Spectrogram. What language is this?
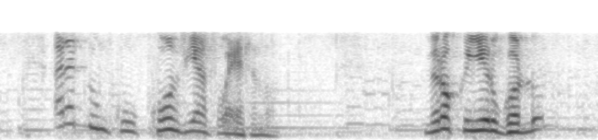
Fula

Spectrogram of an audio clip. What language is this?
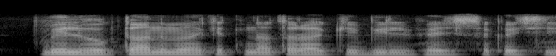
Maithili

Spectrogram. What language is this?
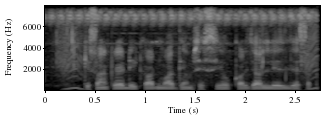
Maithili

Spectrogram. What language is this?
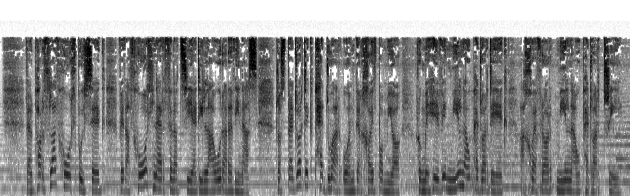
Welsh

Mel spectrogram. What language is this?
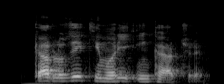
Italian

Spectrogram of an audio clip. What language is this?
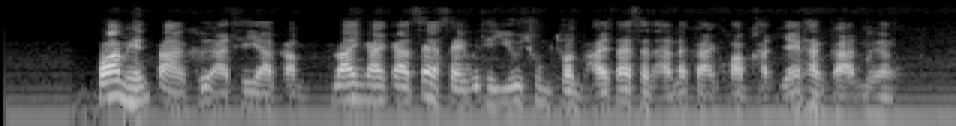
Thai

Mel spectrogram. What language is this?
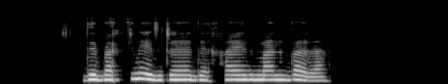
Pashto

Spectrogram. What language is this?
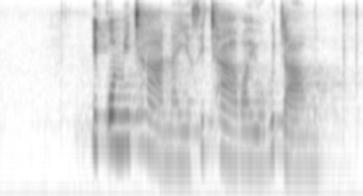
South Ndebele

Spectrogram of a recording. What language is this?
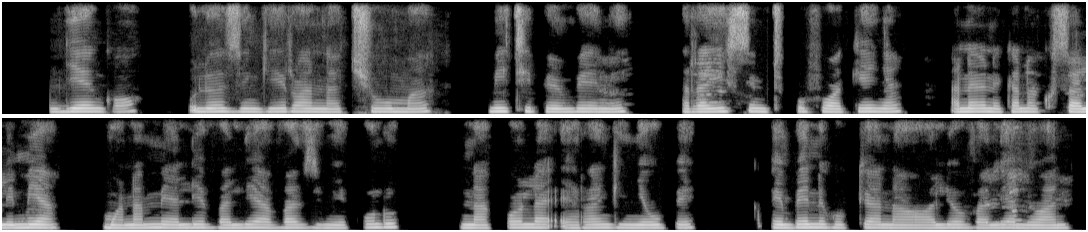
Swahili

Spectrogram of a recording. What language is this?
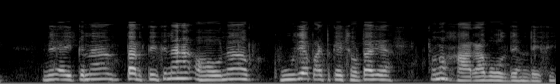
Punjabi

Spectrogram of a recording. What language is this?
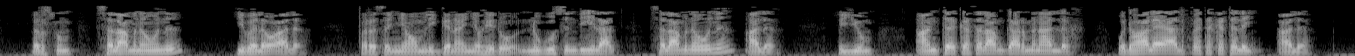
Amharic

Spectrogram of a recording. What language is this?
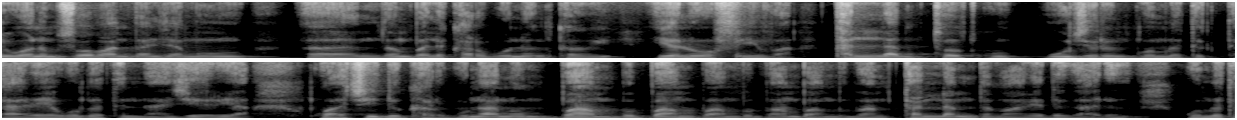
Bade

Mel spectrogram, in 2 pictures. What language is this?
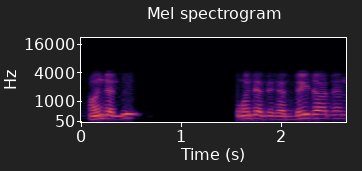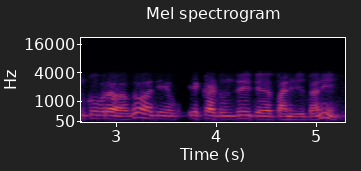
Nepali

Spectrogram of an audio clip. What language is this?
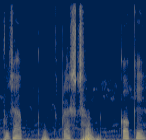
Maithili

